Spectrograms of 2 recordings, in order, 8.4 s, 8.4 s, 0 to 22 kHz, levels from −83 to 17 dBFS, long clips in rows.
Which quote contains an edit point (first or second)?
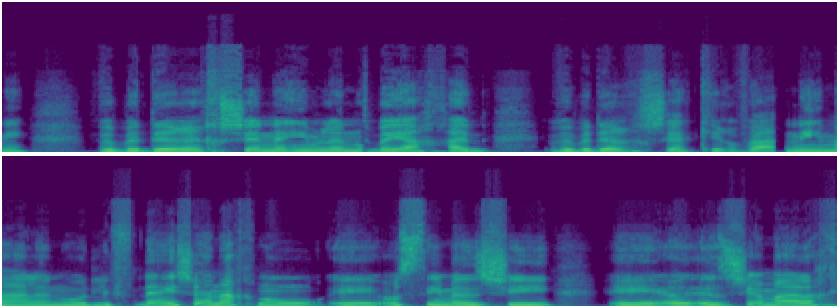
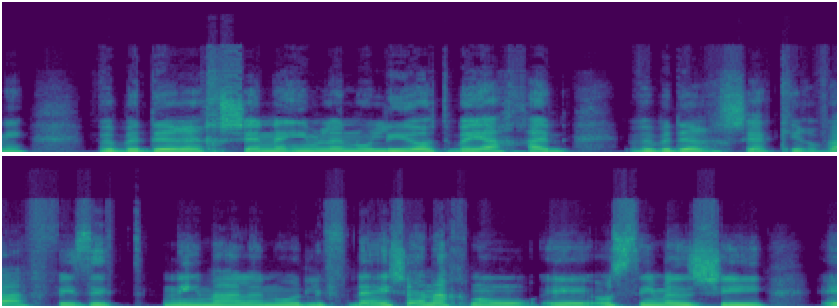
first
